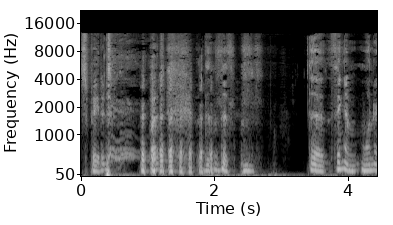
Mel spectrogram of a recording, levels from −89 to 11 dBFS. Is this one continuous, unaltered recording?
no; 1 cut; at 3.4 s

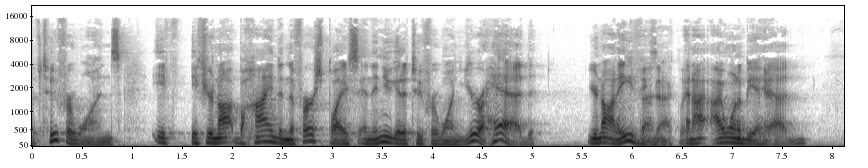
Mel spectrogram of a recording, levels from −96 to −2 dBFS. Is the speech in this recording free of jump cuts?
yes; 0 cuts

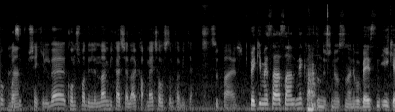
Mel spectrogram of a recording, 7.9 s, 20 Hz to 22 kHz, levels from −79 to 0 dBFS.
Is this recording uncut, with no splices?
no; 1 cut; at 5.9 s

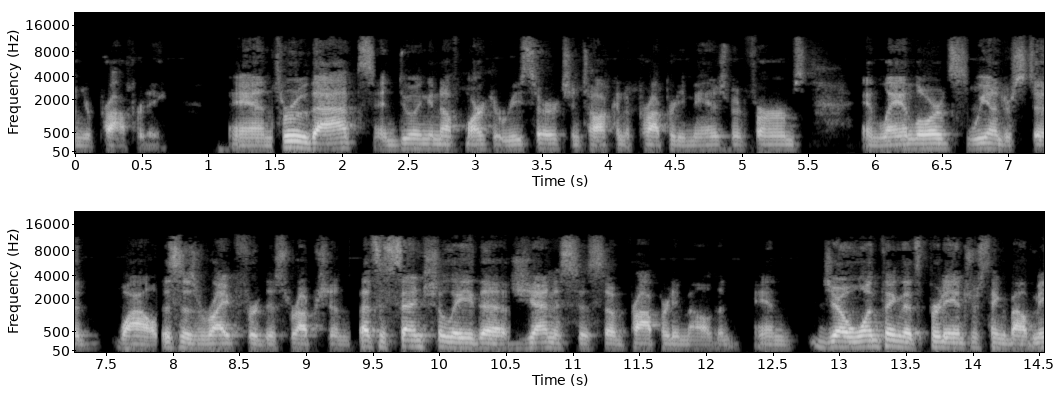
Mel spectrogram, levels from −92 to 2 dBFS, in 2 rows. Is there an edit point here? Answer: yes; 2 cuts; at 9.3 s, 12.3 s

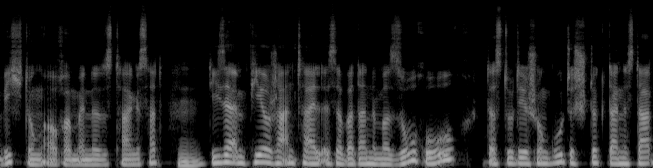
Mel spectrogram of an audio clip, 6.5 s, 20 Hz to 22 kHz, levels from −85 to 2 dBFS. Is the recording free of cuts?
yes; 0 cuts

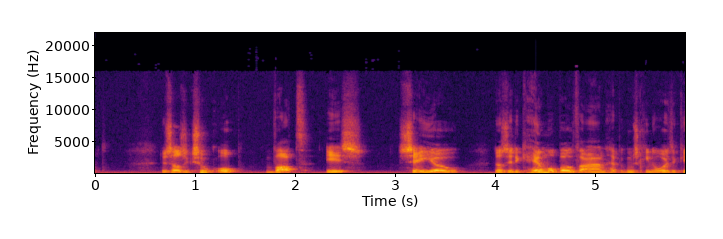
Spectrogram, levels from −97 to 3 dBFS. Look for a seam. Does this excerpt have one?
no; 0 cuts

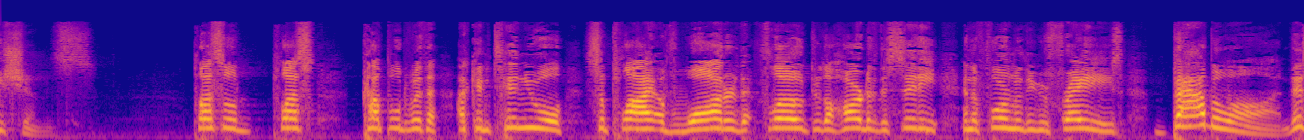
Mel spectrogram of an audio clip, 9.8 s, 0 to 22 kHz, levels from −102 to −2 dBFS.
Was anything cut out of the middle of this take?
no; 0 cuts

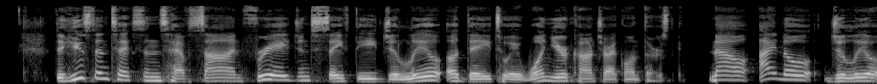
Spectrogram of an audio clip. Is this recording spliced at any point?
no; 0 cuts

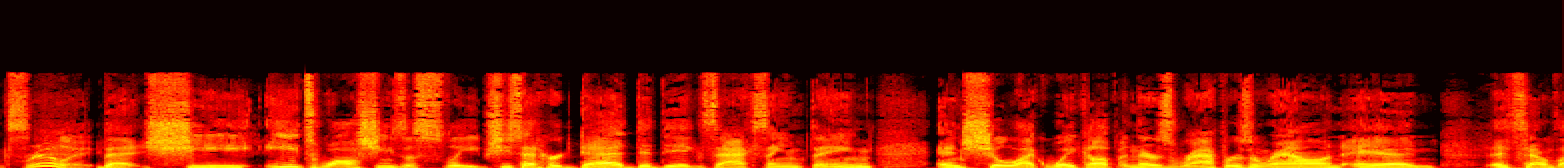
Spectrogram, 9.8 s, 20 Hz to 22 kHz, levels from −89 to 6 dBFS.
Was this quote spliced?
no; 0 cuts

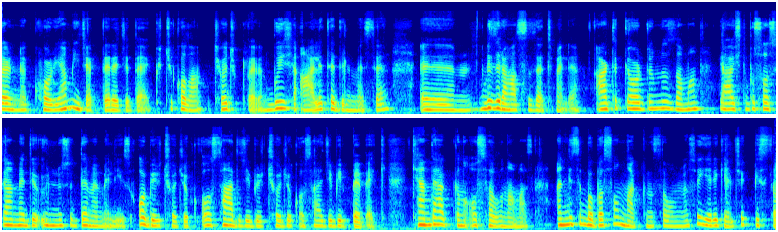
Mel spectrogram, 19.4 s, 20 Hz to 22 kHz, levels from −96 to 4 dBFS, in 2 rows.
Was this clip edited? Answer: no; 0 cuts

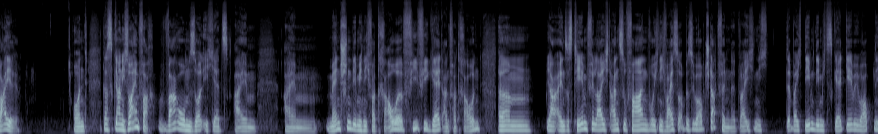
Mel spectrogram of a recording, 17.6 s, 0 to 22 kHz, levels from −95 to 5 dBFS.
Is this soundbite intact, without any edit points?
no; 1 cut; at 9.9 s

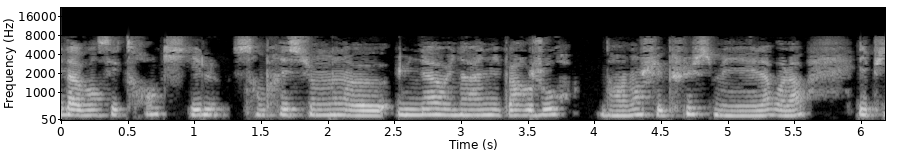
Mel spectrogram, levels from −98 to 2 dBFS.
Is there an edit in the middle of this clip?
yes; 1 cut; at 1.3 s

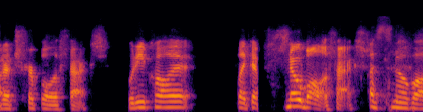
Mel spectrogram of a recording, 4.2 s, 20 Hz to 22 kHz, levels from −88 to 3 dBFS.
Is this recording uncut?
no; 2 cuts; at 1.2 s, 2.6 s

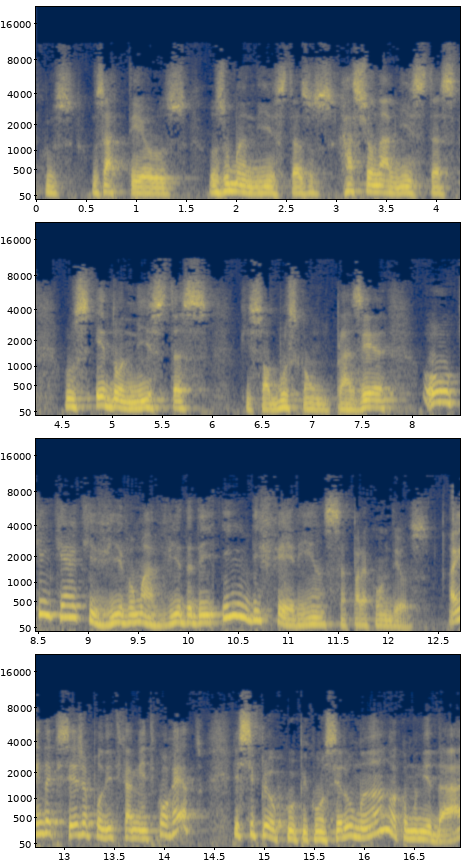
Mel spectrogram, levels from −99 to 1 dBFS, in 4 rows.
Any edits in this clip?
no; 0 cuts

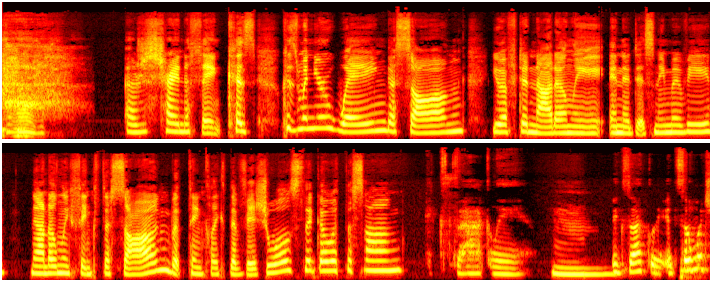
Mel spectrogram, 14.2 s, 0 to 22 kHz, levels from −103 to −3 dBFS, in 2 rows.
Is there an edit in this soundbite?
no; 0 cuts

